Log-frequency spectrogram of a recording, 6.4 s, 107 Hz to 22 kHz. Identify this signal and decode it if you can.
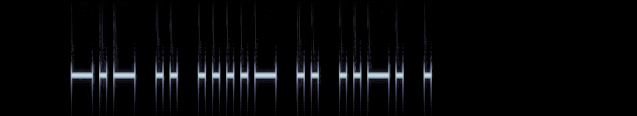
Morse code, heard as a keyed tone, about 17 wpm, 700 Hz. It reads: KI4IFE
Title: USA Call Signs - 6 Characters - Repeated 3x - 17wpm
